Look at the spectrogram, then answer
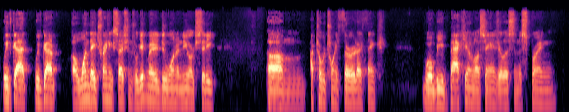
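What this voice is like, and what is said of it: Regional accent, not Los Angeles. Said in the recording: “your accent just did not make me think you were here”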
